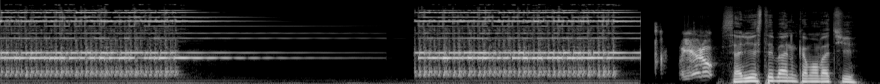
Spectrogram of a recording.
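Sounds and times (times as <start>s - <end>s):
telephone ringing on an outgoing call: 0.0s - 6.5s
speech: 7.3s - 8.6s.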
